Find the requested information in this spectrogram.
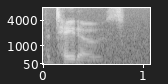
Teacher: we would go straight from an O sound to a Z sound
